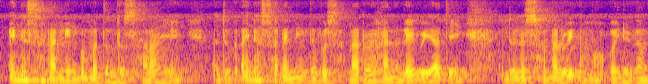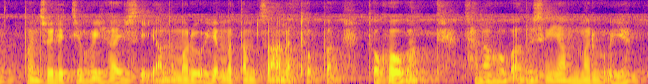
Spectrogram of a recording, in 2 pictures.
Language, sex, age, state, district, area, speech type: Manipuri, male, 18-30, Manipur, Chandel, rural, spontaneous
